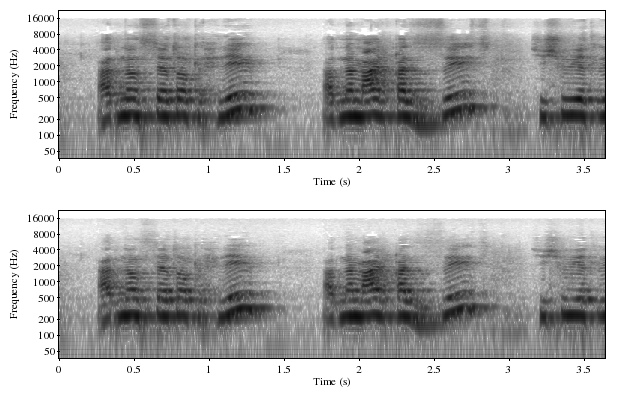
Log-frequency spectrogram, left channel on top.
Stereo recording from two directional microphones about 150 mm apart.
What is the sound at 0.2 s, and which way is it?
Speech, 50° left (ahead or behind).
